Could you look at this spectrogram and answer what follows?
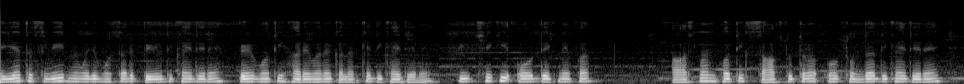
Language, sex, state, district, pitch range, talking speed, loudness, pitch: Hindi, male, Chhattisgarh, Sarguja, 125-135 Hz, 235 wpm, -17 LUFS, 130 Hz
